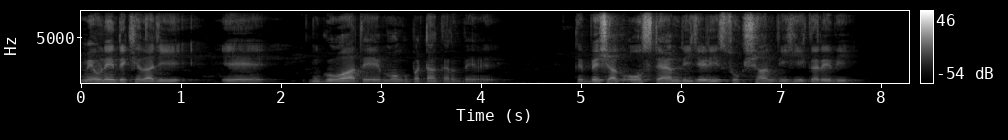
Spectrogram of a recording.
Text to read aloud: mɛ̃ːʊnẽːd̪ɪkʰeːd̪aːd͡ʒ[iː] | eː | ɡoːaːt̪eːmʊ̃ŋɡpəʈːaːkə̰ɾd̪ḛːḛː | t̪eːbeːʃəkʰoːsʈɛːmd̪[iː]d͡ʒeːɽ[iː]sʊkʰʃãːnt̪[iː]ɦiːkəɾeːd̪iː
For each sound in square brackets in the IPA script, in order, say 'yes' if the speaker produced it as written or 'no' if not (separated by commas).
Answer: yes, yes, yes, yes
